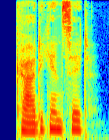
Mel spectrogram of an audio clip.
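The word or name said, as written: CARDIGANSÆT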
